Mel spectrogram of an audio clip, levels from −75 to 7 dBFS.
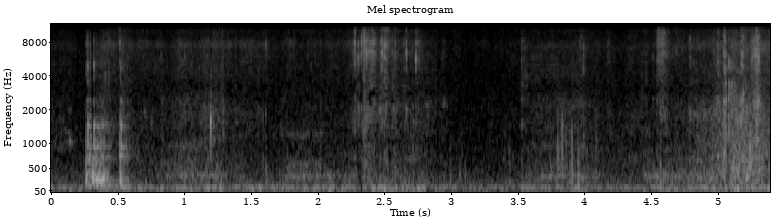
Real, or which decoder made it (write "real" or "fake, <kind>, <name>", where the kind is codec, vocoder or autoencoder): real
